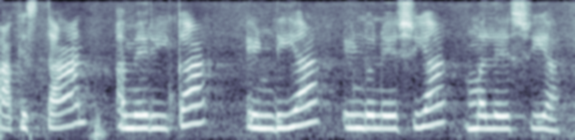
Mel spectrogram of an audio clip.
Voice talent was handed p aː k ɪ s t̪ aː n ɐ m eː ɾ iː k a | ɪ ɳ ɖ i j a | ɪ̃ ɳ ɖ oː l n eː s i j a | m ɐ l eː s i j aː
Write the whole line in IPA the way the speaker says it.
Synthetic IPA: p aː k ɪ s t̪ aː n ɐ m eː ɾ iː k a | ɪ ɳ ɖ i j a | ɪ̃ ɳ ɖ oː n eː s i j a | m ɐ l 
